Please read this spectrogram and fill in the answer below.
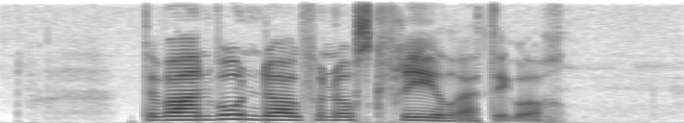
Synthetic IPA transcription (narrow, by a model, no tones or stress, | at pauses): d̪̥eːʋɑːʁeːnʋʊnd̪ɑːɡfɔʁnɔʁskfʁiːɪd̪ʁɛ̰t̪ḭːɡo̰ːʁ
